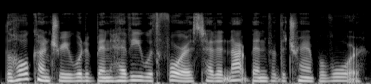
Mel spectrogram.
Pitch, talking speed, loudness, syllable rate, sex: 165 Hz, 290 wpm, -17 LUFS, 6.2 syllables/s, female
